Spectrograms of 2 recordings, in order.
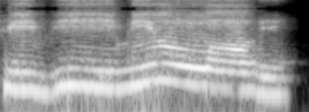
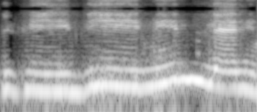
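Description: First: The L in Allah is full and heavy. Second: The L in Allah is light and thin. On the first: The speaker calls it wrong. "ما قلتش" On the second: The speaker calls it right. "فرققت لام لفظ الجلالة، قلت"

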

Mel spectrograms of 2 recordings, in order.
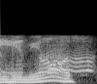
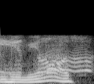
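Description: First: The s sound is heavy and emphatic. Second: The s sound is heavy and emphatic.

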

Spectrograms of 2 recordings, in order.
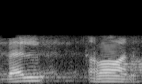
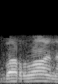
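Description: First: A brief breathless pause separates the two words. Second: The two words run together without any pause. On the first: The words are kept apart so they are not heard as one word. "زي السكتة الأخرى" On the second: The words are joined with no break. "على الوصل من غير سكت"

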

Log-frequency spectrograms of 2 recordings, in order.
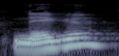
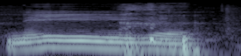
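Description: First: The word is said at a faster pace. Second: The word is said at a slower pace.

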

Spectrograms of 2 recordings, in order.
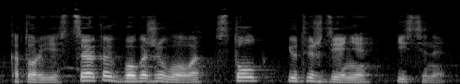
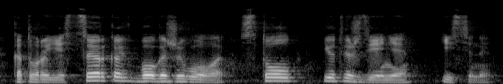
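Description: Both takes have the same delivery.

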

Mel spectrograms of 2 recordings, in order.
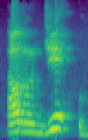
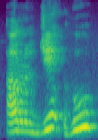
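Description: First: The final vowel after the h is lengthened. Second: The final vowel after the h is short. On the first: "بالصلة" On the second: "بالقصر"

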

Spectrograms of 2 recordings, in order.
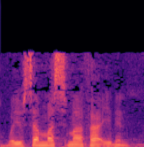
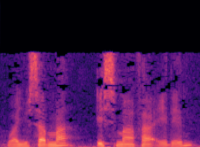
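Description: First: The words run together without a glottal stop. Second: A pause and glottal stop come before isma. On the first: "kalau enggak bernapas langsung" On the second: "kalau dibaca berhenti"

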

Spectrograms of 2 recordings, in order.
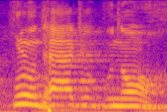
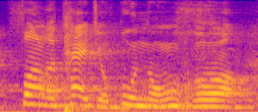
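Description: First: The phrase is run together quickly. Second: The phrase is spoken slowly and clearly. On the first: It sounds like a French word. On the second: It is plain Chinese.

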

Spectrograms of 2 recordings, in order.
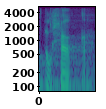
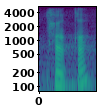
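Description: Both takes have the same delivery.

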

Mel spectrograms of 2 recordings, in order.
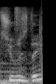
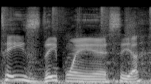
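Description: First: The first syllable sounds like 'too'. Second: The first syllable sounds like 'tase'. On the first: The speaker calls it right. "lui, il prononce Tuesday" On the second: The speaker calls it wrong. "le jeu de mots marche moins avec Tasday"

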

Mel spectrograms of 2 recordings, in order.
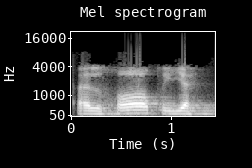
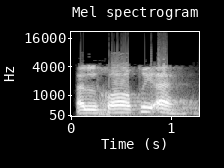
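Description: First: The middle sound is a y sound. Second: The middle sound is a glottal stop. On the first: "تبقى الخاطية" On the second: "همزة مفتوحة وقبلها كسر"

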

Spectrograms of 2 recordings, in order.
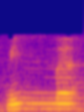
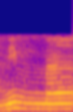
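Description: First: The final vowel is kept short. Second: The final vowel is drawn out long. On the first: The speaker calls it right. "Tapi mimma" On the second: The speaker calls it wrong. "bukan mimma"

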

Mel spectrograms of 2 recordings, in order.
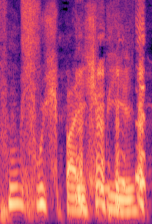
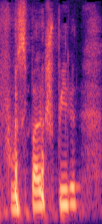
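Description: First: The word is said muffled, as with corks in cheeks. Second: The word is said in a normal clear voice. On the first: "Du nimmst einfach zwei Flaschenkorken und steckst sie in die Wangen" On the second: "sagst du eben nicht zum Beispiel Fußballspiel"

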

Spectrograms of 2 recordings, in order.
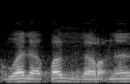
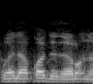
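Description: First: The d merges completely into the dh. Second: The d is pronounced clearly before the dh. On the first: This is how other readers recite it. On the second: This is the speaker's own reading tradition.

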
